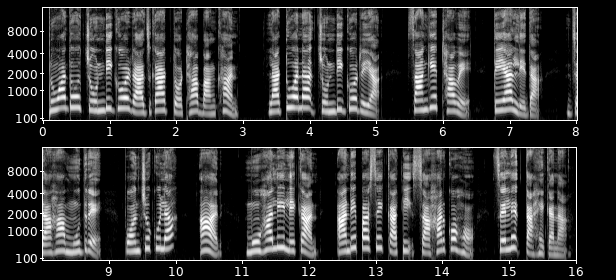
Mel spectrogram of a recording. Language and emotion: Santali, neutral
